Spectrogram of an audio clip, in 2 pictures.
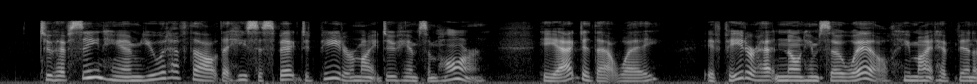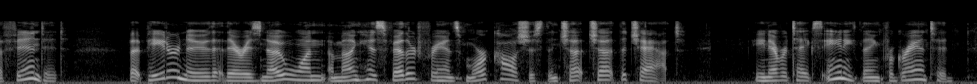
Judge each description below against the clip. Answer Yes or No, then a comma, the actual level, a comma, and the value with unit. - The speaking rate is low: No, average, 180 wpm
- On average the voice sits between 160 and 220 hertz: Yes, medium, 185 Hz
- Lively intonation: No, average, 4.1 semitones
